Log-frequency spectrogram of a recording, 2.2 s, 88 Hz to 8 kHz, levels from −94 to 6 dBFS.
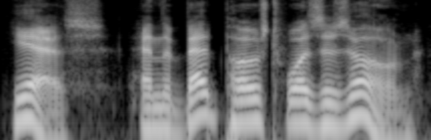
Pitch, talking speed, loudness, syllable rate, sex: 130 Hz, 195 wpm, -18 LUFS, 4.2 syllables/s, male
